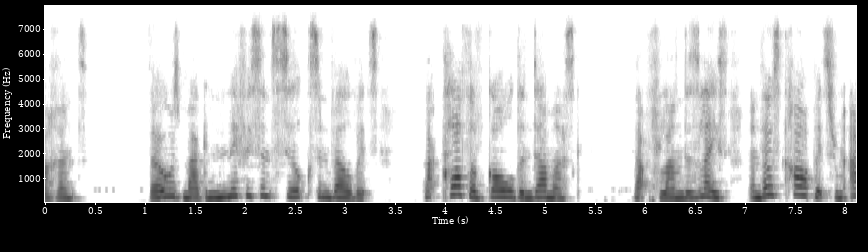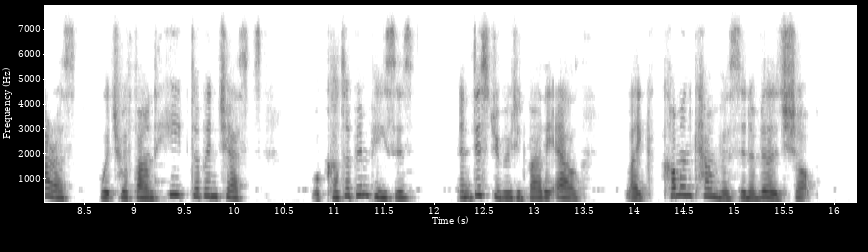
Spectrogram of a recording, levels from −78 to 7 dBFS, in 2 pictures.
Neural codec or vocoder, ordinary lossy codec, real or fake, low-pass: none; Opus, 24 kbps; real; 7.2 kHz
